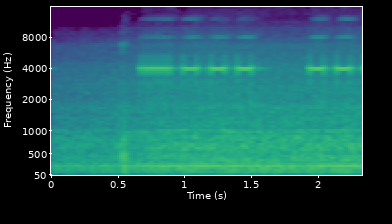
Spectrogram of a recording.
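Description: A short run of high, evenly spaced beeps, pausing then repeating, as the tip touches the stone: the tester reading diamond.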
